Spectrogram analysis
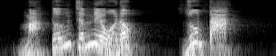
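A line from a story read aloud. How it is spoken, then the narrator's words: Shouted. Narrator (Vietnamese): con chó tinh quát lên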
